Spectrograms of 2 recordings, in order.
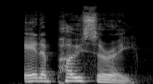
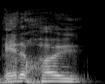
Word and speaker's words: adipocere: My word is adipocere.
